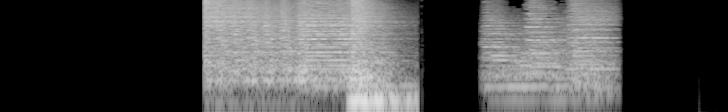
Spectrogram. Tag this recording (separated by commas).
Music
